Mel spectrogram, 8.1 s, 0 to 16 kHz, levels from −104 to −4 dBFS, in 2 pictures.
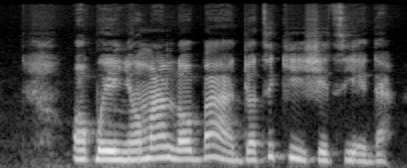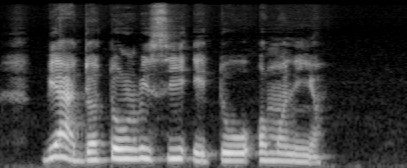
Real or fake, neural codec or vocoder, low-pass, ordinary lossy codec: fake; vocoder, 44.1 kHz, 128 mel bands every 256 samples, BigVGAN v2; 14.4 kHz; none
